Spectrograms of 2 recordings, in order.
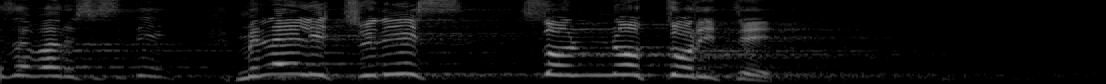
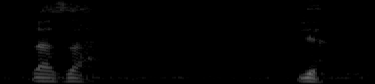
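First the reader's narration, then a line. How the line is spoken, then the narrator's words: Soft. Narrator (French): Il peut dire doucement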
